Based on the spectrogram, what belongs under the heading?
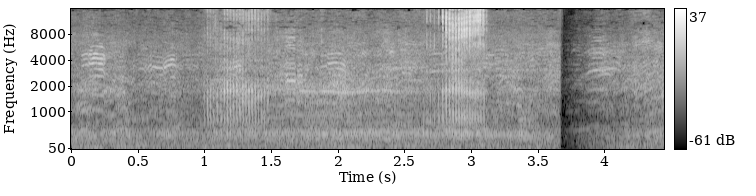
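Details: Razorbill calling amid a noisy background: harsh, growling bursts with stacked tones rise out of a steady rushing din, sounding about twice in four seconds before a sudden brief cut.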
